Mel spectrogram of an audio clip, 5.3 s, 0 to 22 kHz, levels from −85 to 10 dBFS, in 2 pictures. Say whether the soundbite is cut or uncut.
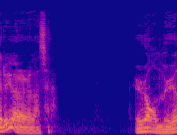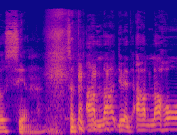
uncut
